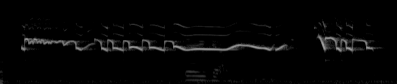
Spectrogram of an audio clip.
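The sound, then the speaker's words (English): A handmade clay bird whistle from Cameroon, filled with water and blown, gives a bright, high warbling trill with a wavering, bubbling pitch. One long blow is followed by a brief pause and then a short second burst. “I brought along a bird whistle that was made in Cameroon. We have a lot of musical instruments, and the bird whistle is one of them. You put water in it, and when you blow it, it sounds like this.”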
